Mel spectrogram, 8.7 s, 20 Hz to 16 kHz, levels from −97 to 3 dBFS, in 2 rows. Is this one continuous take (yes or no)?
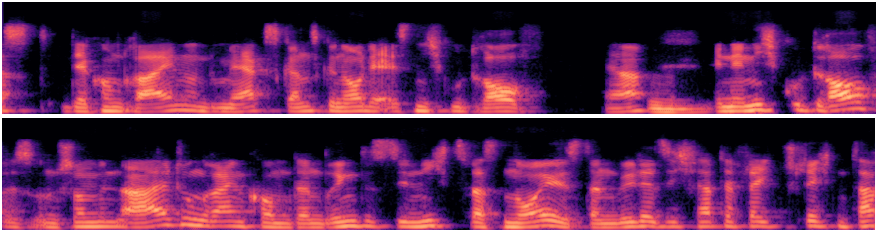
yes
